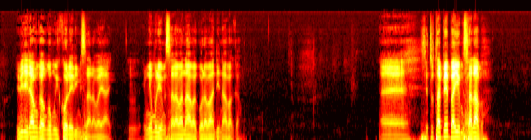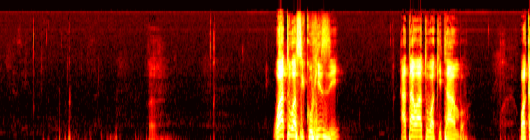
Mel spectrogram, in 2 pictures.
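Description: A man speaks with animation into a microphone, with pauses between phrases.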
